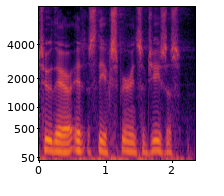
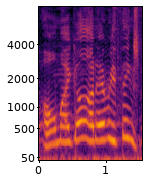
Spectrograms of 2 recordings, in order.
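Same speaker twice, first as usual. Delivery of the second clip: higher, overwhelmed gasp of discovery; amazed exclamation; 10 semitones higher, 4 dB louder than usual. Retold or imitated. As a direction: retell her dawning amazement. Retelling a person's revelation.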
